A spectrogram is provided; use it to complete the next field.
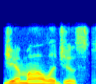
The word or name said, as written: gemmologist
